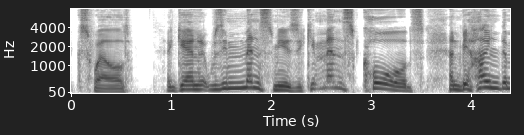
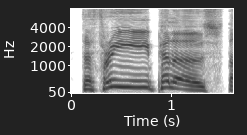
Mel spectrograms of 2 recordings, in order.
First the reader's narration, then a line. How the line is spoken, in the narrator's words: thundered the man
